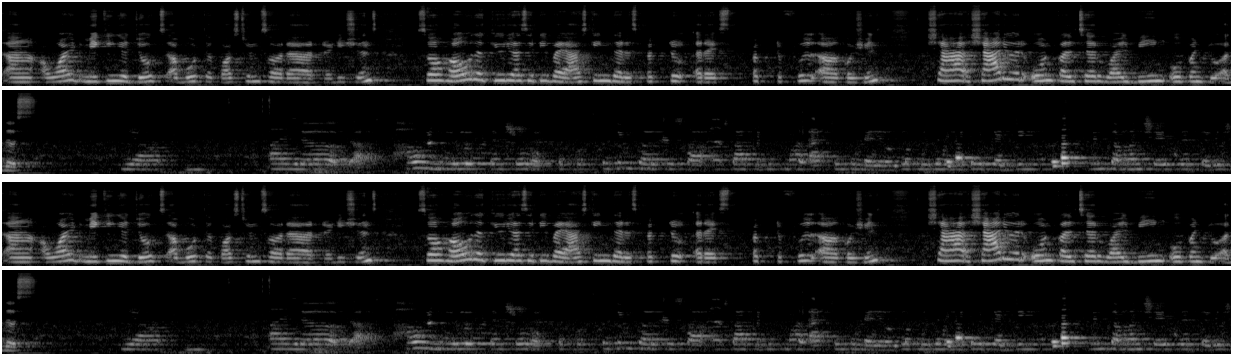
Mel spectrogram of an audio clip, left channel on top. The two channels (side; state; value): both; identical; correlation 1.00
